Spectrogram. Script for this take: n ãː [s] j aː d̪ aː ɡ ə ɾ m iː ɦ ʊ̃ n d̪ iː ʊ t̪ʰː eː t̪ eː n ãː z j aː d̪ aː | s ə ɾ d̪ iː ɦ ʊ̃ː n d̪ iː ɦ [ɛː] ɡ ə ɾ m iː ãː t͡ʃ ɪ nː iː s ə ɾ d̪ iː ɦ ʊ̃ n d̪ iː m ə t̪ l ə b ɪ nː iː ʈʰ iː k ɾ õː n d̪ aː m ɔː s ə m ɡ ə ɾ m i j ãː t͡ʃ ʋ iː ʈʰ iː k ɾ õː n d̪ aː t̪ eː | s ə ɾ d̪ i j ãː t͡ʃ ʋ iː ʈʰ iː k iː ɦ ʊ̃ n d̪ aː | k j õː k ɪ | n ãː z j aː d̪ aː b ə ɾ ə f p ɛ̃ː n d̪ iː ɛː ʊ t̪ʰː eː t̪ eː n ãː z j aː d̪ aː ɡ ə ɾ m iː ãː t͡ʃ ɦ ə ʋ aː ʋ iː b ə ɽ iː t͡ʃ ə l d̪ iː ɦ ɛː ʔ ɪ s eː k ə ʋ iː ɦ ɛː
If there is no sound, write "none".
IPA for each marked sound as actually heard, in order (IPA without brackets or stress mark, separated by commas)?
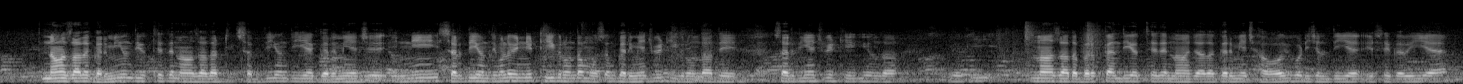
z, ɛː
